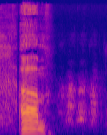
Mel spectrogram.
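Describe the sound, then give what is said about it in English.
Dogs bark outside, heard through open windows in springtime: a single loud, deep bark lasting about half a second, followed by a faint voice. “There are my dogs ruining my podcast. Once again, they're outside.”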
